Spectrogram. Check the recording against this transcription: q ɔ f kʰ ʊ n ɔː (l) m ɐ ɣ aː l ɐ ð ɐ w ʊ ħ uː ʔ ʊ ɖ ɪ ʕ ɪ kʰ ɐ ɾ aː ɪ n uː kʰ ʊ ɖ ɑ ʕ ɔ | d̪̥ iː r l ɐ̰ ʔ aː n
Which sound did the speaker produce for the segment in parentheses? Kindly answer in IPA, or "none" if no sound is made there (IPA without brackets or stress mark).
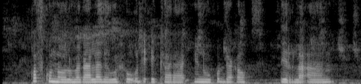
l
